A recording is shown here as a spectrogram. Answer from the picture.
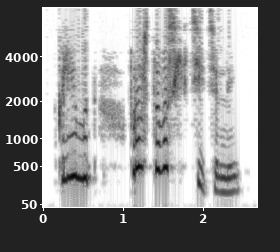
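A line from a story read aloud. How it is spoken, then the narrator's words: Cheerful reply, hidden anger. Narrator (Russian): бодро отвечает Селения, хотя в душе ее кипит гнев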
